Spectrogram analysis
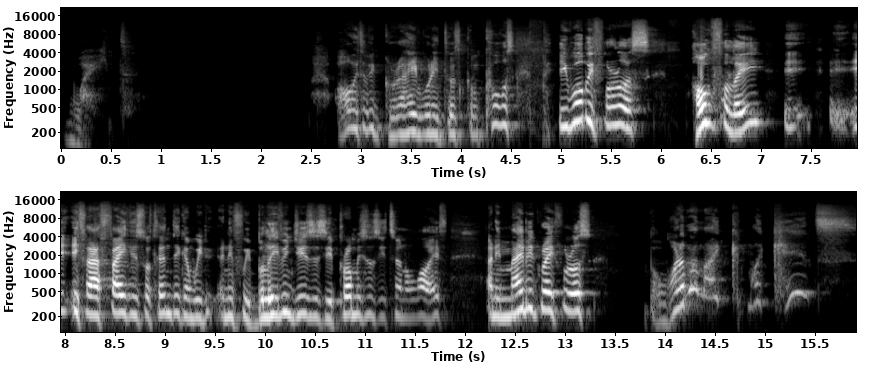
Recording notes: LIVE STREAM Service. By Living Word Bible Church.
